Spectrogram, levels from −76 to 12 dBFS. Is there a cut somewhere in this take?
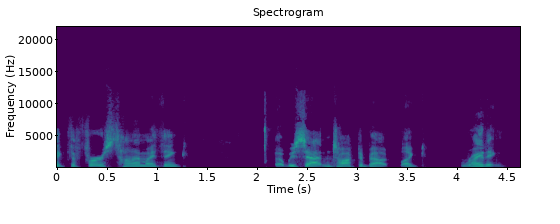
yes; 1 cut; at 3.4 s

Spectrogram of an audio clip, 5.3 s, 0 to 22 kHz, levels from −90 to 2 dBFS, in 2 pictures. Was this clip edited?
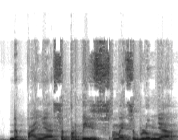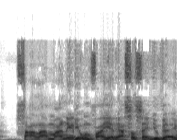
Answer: yes; 2 cuts; at 1.7 s, 3.8 s

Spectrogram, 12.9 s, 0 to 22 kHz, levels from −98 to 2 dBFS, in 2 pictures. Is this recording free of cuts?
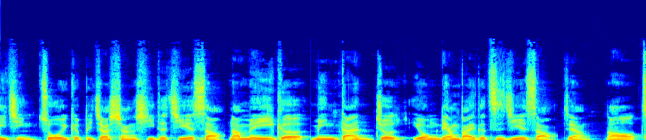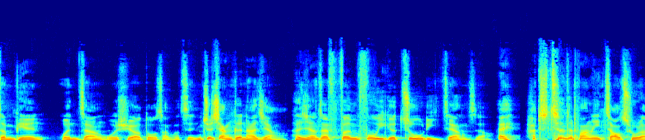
yes; 0 cuts

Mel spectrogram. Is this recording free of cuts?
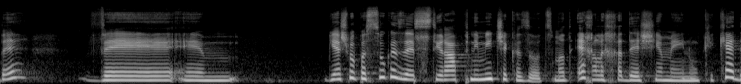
no; 2 cuts; at 4.1 s, 5.9 s

